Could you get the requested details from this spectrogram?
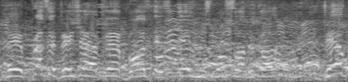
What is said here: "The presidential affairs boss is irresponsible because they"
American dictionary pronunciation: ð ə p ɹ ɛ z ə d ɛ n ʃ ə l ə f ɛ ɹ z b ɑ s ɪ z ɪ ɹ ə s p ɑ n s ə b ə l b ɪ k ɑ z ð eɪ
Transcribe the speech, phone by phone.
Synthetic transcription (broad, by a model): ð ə p ɹ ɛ s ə d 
